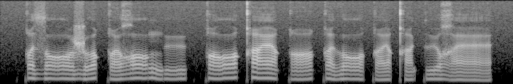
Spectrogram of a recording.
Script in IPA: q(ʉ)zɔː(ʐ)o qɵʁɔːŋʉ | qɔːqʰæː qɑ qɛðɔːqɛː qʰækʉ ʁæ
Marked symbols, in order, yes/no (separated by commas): yes, yes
